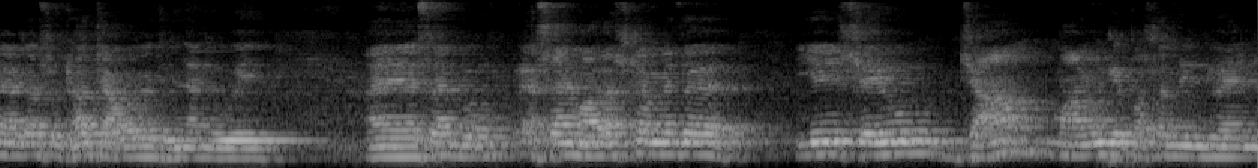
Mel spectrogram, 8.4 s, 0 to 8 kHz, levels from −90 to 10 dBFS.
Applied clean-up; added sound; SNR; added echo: none; none; none; reverberation time 0.9 s.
